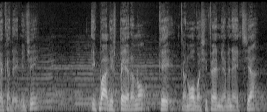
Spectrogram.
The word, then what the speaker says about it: Canova: una certa importanza forse, si firma Antonio Canova con l'accento sdrucciolo. Il cambiamento di accento da Canova a Canova avrà un significato forse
